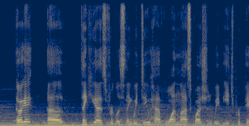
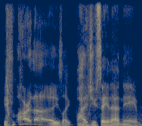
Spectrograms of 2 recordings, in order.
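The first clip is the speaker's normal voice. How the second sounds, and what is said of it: Imitates another person's voice. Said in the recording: “That's my Ben Affleck. That's my Batflick impression.”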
